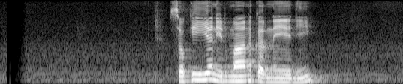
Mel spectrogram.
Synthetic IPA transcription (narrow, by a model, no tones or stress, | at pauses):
sokiːjəniɾmaːnəkəɾənəjed̪i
